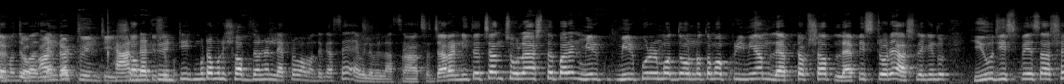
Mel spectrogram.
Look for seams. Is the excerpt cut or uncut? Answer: uncut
